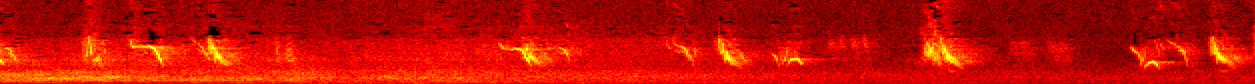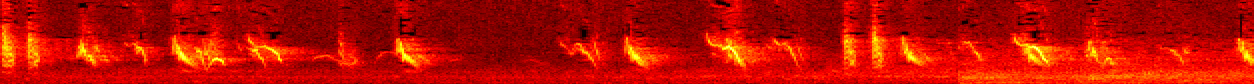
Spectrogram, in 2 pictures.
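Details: Near a rooftop nest, Eurasian tree sparrows give a busy run of high, clipped chirps, irregular and closely packed in the middle, over a low rushing background that swells near the end.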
